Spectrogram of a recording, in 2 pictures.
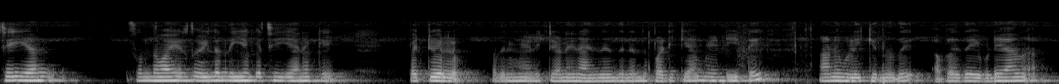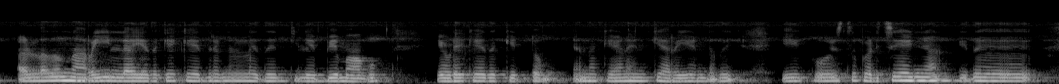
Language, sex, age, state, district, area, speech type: Malayalam, female, 45-60, Kerala, Palakkad, rural, spontaneous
